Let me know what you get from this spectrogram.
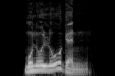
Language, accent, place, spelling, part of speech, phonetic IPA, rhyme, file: German, Germany, Berlin, Monologen, noun, [monoˈloːɡn̩], -oːɡn̩, De-Monologen.ogg
- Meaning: dative plural of Monolog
